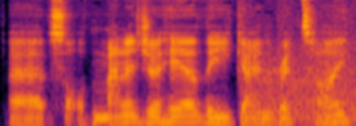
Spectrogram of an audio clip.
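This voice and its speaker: A brisk, bright, forceful male voice of medium pitch and fairly even intonation, with no echo. He's a speedrunner giving somewhat hesitant explanatory commentary on his own game, backed by video game music.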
